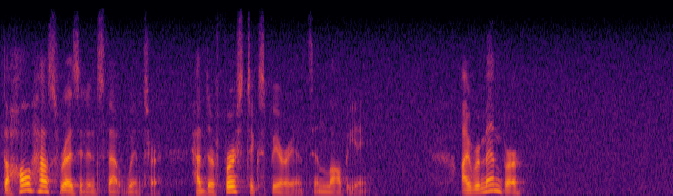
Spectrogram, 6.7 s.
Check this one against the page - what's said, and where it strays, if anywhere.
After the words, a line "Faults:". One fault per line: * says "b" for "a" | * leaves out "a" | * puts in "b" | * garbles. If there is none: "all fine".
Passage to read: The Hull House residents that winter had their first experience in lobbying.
The Hull House residents that winter had their first experience in lobbying. I remember
Faults:
* puts in "I remember"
